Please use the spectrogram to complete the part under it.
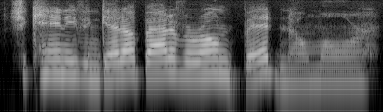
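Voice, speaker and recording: A woman's voice: sits high, normal speed, no echo, studio quality, close to an everyday voice. An actress playing a troubled, guarded young country woman in a video game, with a Southern US accent. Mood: sad, guarded.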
